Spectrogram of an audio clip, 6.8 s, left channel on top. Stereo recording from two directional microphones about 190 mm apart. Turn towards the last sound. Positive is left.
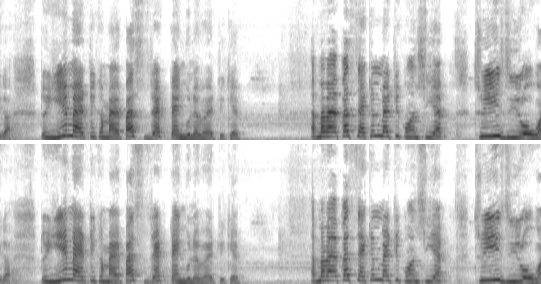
turn(degrees=40)  # may be behind; listen again after turning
